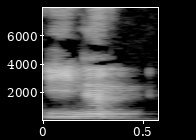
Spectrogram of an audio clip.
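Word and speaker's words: 犬: If it seems to much, just memorize the sound of i-NU (dog) and NE-ko (cat) The pitch accent of iNU (dog) is Low High. and NEko is the opposite, it's HIgh Low.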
